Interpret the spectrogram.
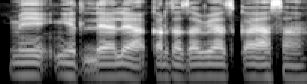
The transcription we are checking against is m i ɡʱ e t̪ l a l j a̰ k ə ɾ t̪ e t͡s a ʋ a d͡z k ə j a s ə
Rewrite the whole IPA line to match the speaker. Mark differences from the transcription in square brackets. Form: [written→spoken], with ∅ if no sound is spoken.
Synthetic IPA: m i ɡʱ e t̪ l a l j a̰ k ə ɾ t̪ [e→a] t͡s a ʋ a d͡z k [ə→a] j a s [ə→a]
